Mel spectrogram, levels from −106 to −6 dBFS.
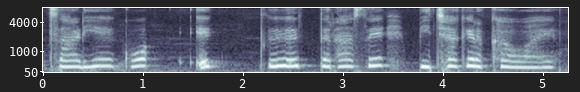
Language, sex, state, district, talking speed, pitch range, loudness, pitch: Hindi, female, Punjab, Pathankot, 115 wpm, 285-320 Hz, -18 LUFS, 305 Hz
